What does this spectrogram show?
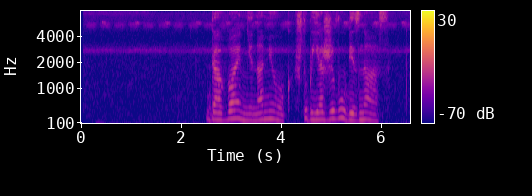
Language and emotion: Russian, angry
